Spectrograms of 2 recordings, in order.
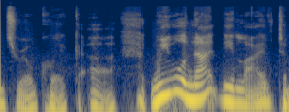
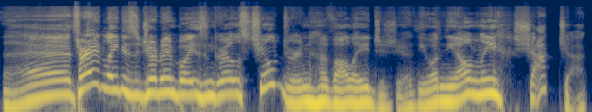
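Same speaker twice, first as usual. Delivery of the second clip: booming hype-man intro; big, loud showman welcome; radio announcer; 4 semitones higher, 5 dB louder than usual. Acted. Host's hyped show opener.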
